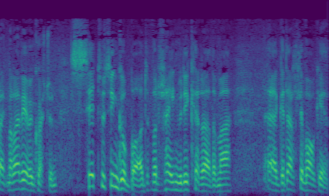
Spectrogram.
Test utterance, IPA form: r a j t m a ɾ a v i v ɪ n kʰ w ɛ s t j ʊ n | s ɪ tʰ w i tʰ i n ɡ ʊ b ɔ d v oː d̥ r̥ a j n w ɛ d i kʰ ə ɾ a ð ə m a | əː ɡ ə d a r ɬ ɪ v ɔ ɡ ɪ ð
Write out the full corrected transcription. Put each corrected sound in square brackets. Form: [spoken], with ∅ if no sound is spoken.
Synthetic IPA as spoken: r a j t m a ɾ a v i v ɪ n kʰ w ɛ s t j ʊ n | s ɪ tʰ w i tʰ i n ɡ ʊ b ɔ d v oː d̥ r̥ [e] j n w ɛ d i kʰ ə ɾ a ð ə m a | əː ɡ ə d a r ɬ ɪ v ɔ ɡ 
